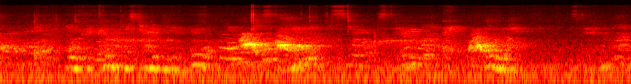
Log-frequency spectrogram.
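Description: A baby babbling with short, wordless, high-pitched calls, loudest about two and a half seconds in and again near five seconds.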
